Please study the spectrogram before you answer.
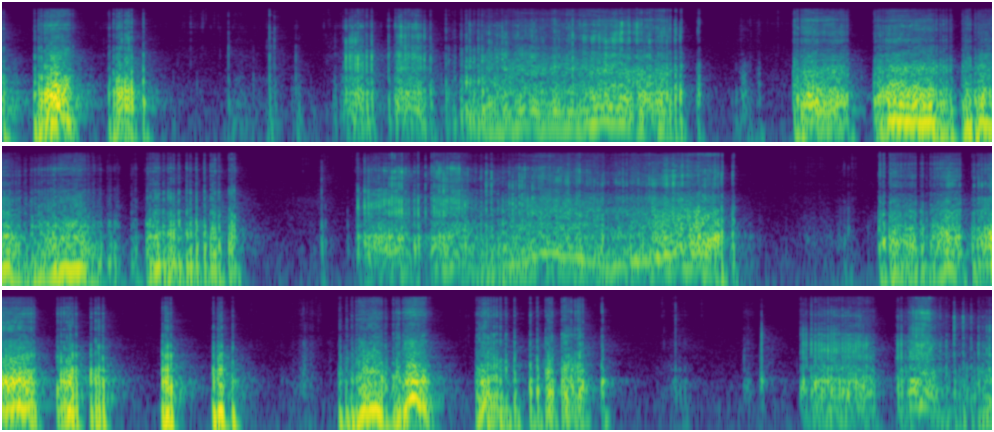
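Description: Long-nailed fingers repeatedly slide the metal zipper of a small turquoise embossed faux leather cosmetic pouch along its metal teeth as the pouch rests on a wooden table. The result is a series of raspy, buzzing zipper runs, some quick and short and others drawn out for about two seconds, separated by brief silences.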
